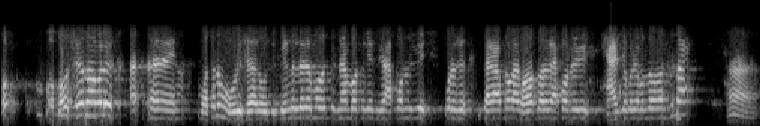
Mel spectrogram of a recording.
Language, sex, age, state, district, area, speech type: Odia, male, 60+, Odisha, Gajapati, rural, conversation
